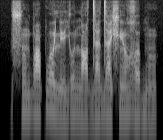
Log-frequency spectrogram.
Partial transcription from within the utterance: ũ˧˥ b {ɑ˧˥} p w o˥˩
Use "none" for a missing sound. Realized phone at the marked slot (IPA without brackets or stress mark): ɑ˧˥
